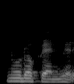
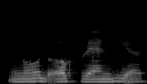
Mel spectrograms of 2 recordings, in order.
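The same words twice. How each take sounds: First: Said in the usual way. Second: Node of Ranvier stretched out very slowly, word by word; slow drawn-out term. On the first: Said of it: "teacher repeats the term". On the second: Shown as a demonstration. Teacher to students, naming the neuron gap: very slow. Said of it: "teacher drawing out the term".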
